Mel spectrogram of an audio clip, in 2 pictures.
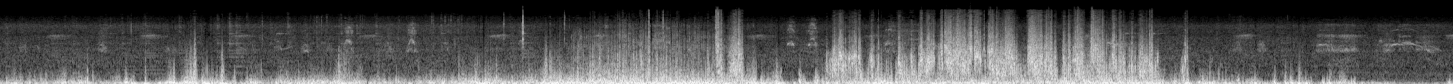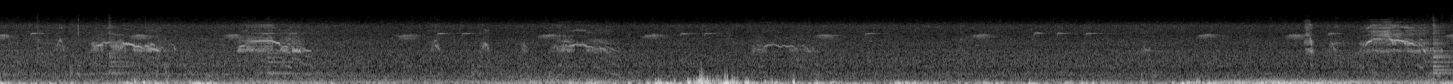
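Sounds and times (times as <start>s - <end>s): wind rumble on microphone: 0.0s - 18.5s, 19.5s - 29.0s
bird calls rising and falling: 12.4s - 17.8s, 27.4s - 29.0s.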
